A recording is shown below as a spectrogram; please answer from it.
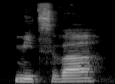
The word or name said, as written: mitzvah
